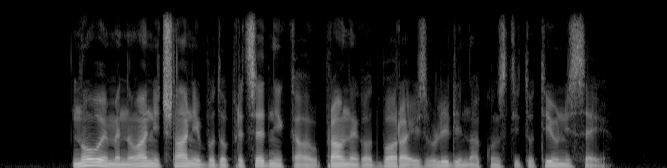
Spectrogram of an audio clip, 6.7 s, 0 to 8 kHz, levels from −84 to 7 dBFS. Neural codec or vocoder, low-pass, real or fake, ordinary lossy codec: none; 7.2 kHz; real; none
